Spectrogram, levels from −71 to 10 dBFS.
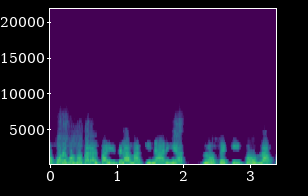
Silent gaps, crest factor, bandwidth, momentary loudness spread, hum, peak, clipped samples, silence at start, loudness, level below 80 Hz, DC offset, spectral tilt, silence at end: none; 12 dB; 7.4 kHz; 3 LU; none; -4 dBFS; under 0.1%; 0 s; -16 LUFS; -80 dBFS; under 0.1%; -8 dB/octave; 0.05 s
